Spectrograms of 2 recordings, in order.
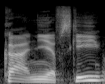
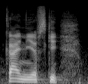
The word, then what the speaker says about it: Каневский: Для этого вам нужно подписаться на мой инстаграм Эдуард Каневский. У меня инстаграм с галочкой, фамилия пишется через А. Эдуард Каневский.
